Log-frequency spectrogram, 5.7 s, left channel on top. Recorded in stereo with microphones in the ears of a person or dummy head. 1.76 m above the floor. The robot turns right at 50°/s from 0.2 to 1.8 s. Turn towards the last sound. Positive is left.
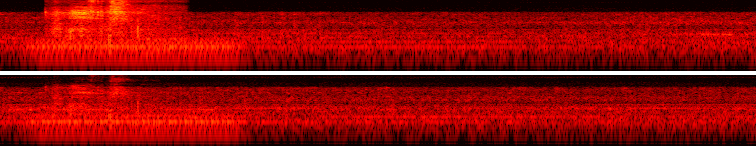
turn(degrees=120)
